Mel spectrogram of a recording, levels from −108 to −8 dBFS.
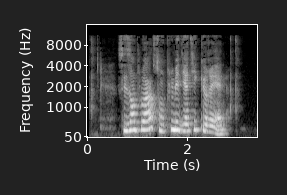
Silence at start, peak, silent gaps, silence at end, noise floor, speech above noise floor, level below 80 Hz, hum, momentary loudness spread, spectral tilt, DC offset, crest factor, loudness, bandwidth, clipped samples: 0.65 s; -8 dBFS; none; 0.6 s; -56 dBFS; 34 dB; -68 dBFS; none; 7 LU; -5.5 dB/octave; under 0.1%; 16 dB; -23 LUFS; 11.5 kHz; under 0.1%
